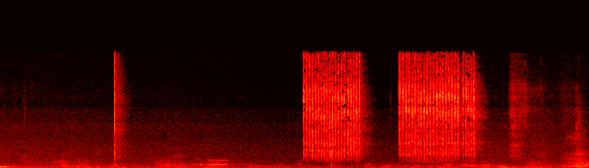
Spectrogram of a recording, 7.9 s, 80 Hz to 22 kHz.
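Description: A 20-character braille display is switched on with the power button on its back: one sharp click, then two bursts of rapid, dense pin clicking about a second each, fairly loud.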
